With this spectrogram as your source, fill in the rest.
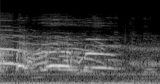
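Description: A kamistiso gamecock rooster crowing loudly and close, one drawn-out wavering call filling the clip and tapering off at the end.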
